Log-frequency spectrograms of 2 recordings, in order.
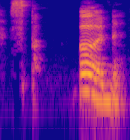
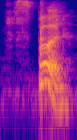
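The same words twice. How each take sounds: First: "Spud" split into sp and ud; sounded out. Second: Said in the usual way. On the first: Shown as a demonstration. Teacher trying another vowel, "Spud" in pieces. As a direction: tap out "Spud" with a separate uh sound. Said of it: "let's try the uh sound". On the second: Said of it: "and say it".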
